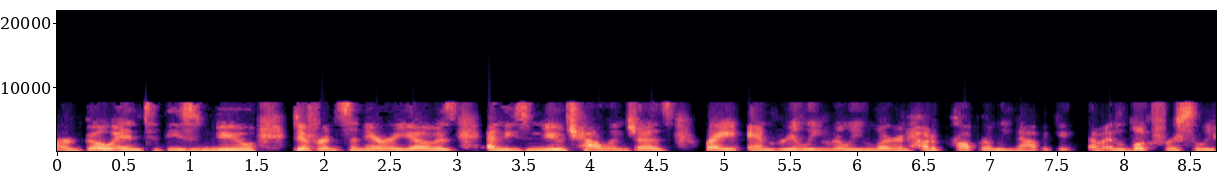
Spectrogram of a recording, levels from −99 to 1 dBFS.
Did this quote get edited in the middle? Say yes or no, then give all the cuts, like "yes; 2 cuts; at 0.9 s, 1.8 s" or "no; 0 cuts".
no; 0 cuts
